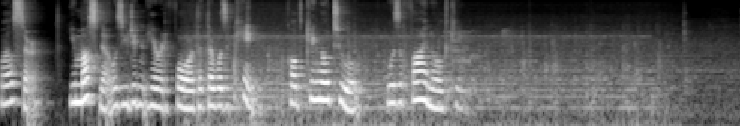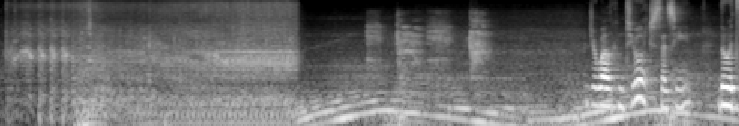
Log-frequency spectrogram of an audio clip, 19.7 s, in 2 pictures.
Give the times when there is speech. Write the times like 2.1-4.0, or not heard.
0.0-6.2, 17.6-19.6.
